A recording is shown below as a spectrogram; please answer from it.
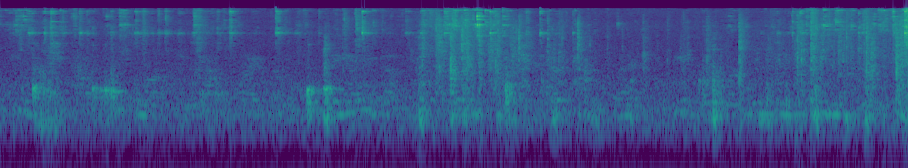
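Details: A dog whimpering during play: short, thin tonal whines in brief bursts among dense scrabbling clicks and rustles, with the whines recurring at irregular intervals against a bright hissy background.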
